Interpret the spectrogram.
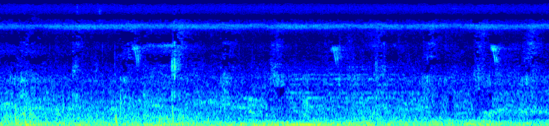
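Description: Birds giving short, high chirps that drop in pitch, scattered about once a second, over a steady low rumble.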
